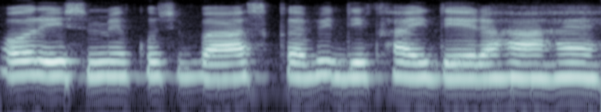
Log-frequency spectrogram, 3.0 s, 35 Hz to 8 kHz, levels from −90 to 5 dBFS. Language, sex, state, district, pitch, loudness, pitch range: Hindi, female, Jharkhand, Deoghar, 190 Hz, -14 LUFS, 185-200 Hz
